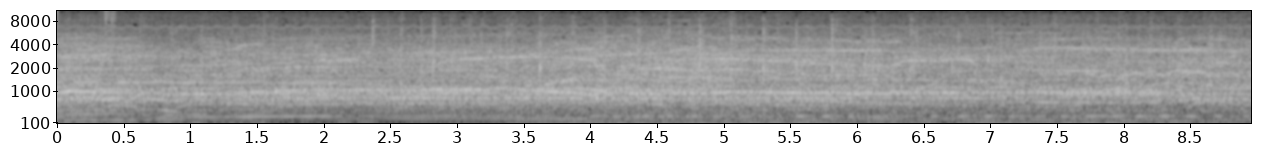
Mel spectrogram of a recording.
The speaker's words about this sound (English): Crowd starts to get roaring.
